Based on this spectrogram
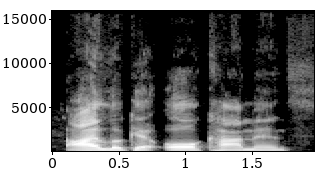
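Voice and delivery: ordinary talk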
